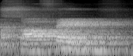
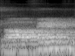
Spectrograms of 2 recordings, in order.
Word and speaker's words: soften: So, actual pronunciation of the word is soften. Actual pronunciation of the word is soften. It's not soften. So that's why T is the answer. T is which is not pronounced here.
